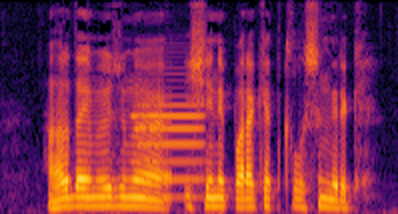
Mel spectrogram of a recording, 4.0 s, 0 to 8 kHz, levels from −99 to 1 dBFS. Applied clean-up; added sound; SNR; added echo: none; Wind instrument, woodwind instrument; 11 dB; none.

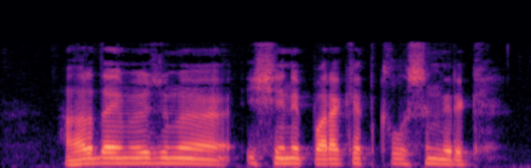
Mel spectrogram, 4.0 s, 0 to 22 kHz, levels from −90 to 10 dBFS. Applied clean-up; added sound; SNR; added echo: none; none; none; none.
